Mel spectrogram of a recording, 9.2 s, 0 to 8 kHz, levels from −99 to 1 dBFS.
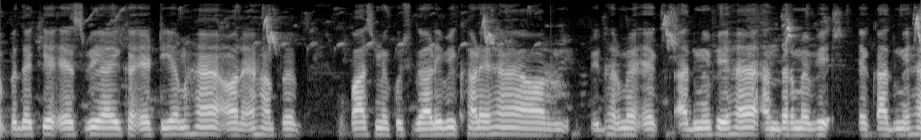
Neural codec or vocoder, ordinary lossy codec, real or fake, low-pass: none; none; real; 7.2 kHz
